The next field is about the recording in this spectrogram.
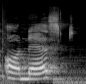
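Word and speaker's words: honest: ई जी मिसाल के तौर पर एच इन ऑनेस्ट ऑनेस्ट में एच डब्ल्यू इन रैप रैप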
